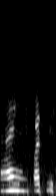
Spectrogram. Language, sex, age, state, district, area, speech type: Hindi, female, 45-60, Bihar, Madhepura, rural, conversation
